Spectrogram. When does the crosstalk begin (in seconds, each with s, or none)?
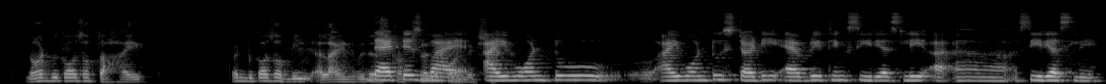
3.6 s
